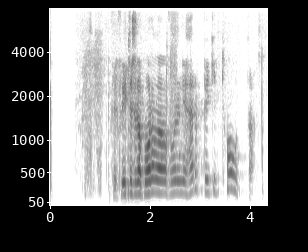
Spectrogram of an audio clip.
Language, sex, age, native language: Icelandic, female, 40-49, Icelandic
